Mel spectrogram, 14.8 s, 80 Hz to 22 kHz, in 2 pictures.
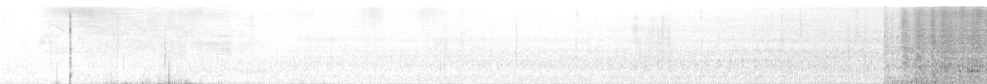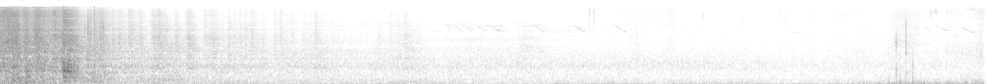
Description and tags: car goes over cattle grid 2
A car driving over a cattle grid.
Car, Countryside, Motoring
